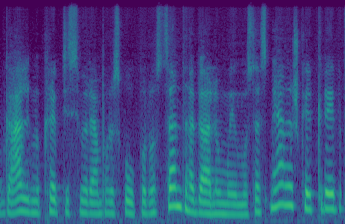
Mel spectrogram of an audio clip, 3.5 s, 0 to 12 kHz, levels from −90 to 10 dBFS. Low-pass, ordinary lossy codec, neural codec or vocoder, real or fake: 10.8 kHz; Opus, 64 kbps; codec, 16 kHz in and 24 kHz out, 0.6 kbps, FocalCodec, streaming, 4096 codes; fake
